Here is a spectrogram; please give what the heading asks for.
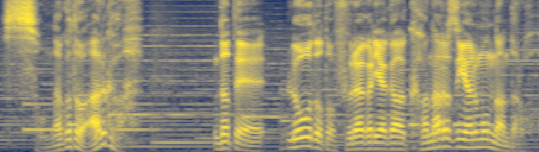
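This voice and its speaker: An actor playing a gruff, earnest young male knight who blames himself, with rough speech in an anime-style voice drama. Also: sing-song, fairly quick, music in the background, close to an everyday voice. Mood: doubtful. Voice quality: deep, heavy voice.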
